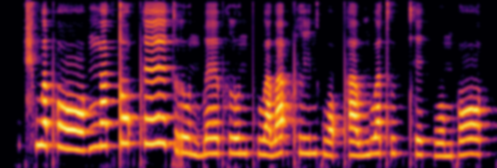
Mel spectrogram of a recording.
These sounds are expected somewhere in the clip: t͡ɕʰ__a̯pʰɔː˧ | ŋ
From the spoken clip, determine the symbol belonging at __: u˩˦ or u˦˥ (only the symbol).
u˦˥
